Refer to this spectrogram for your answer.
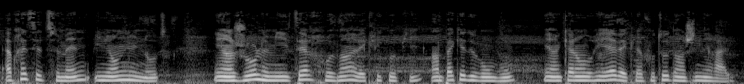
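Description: Mellow, calm storybook narrator. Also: medium pitch, fairly quick. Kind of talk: storybook reading. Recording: faint music bed.

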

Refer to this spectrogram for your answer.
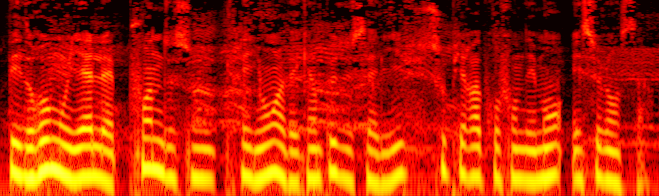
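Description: A storyteller reading a children's story aloud in a calm, measured narration. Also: medium pitch. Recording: faint music bed.

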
